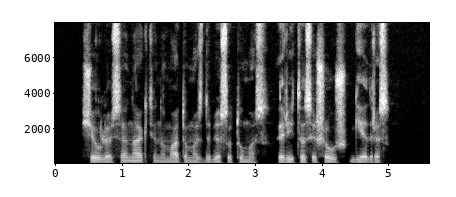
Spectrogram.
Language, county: Lithuanian, Kaunas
